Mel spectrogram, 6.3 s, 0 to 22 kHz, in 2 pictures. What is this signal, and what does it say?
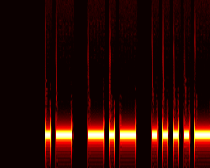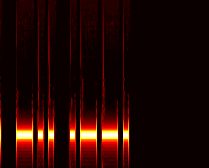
Morse code, heard as a keyed tone, about 15 wpm, 700 Hz. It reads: AK4DP
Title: USA Call Signs - 5 Characters - Repeated 3x - 15wpm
